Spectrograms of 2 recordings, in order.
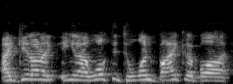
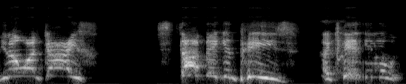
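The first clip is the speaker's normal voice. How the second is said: higher, half-shouted plea to the guys; mock pleading firefighter; 10 semitones higher than usual. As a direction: ham up a desperate complaint at the table. Firefighter quoted begging at dinner.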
